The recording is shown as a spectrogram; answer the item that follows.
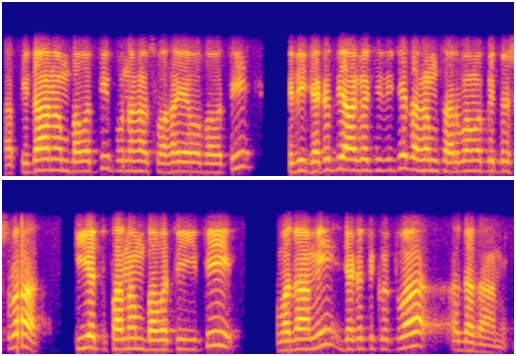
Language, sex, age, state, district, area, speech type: Sanskrit, male, 45-60, Andhra Pradesh, Guntur, urban, conversation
